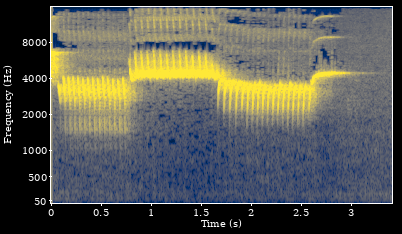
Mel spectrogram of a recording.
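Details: A canary delivers clean trilled phrases: a pulsed mid-high roll, a higher smooth buzz, a lower rolling trill, then a brief high note before silence.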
